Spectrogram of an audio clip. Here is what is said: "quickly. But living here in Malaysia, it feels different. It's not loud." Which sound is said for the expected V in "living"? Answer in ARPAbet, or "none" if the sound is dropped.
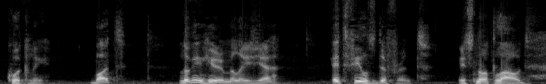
V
